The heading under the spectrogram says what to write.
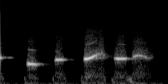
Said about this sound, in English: My personal whistle, the one we all just heard together, thumbs down.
